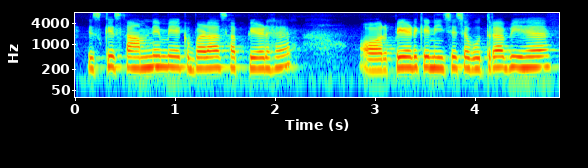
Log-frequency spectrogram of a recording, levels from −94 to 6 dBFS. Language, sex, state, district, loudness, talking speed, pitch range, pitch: Hindi, female, Jharkhand, Ranchi, -16 LUFS, 185 wpm, 215-230 Hz, 225 Hz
